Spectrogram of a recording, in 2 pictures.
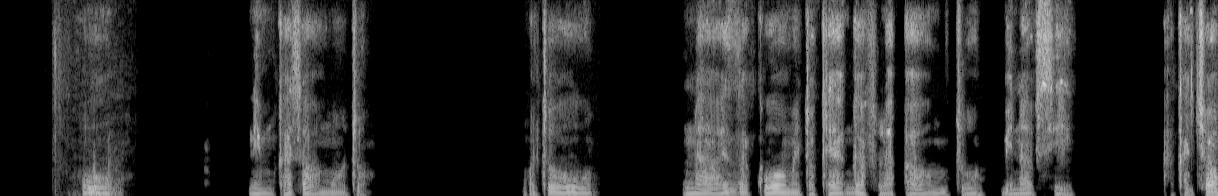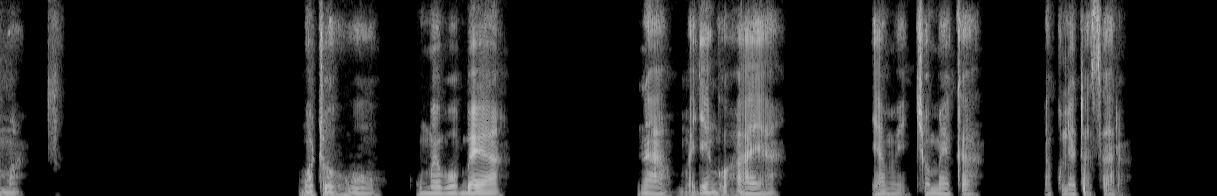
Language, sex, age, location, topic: Swahili, male, 18-24, Kisumu, health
